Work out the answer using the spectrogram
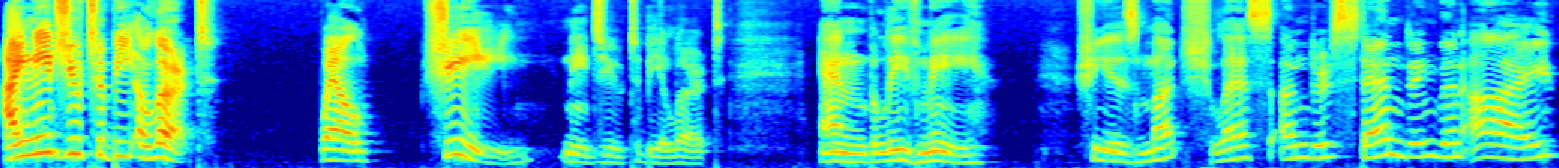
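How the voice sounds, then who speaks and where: An actress in a radio drama playing an ancient, sadistic villainess with a mocking, theatrical delivery. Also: female voice, on the low side, animated, slow pace, a bit bright. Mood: playful threat. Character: gleeful, sadistic, theatrical villainess, centuries old.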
